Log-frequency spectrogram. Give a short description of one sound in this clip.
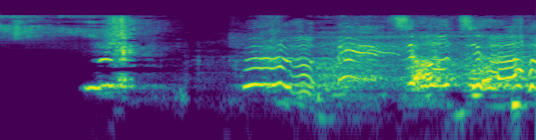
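A young woman sobs and pleads tearfully.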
